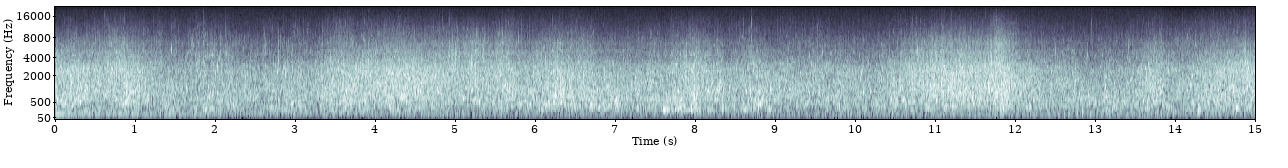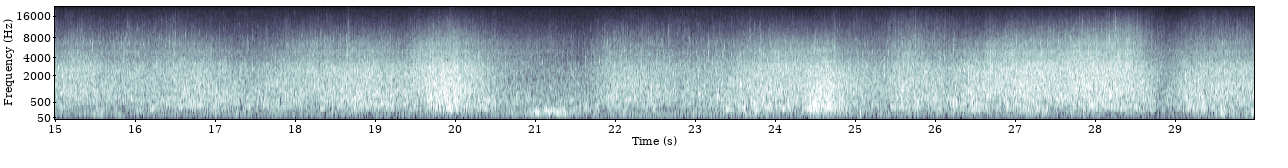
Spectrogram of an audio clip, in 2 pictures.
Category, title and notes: Soundscapes > Nature
Sea Sennheiser MKE 600
Shotgun recording with Sennheiser MKE 600 recorded with Zoom H-6.
CALM, OUTDOOR, SEA, AMBIENCE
